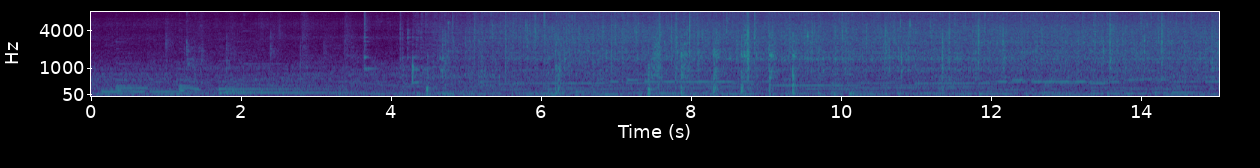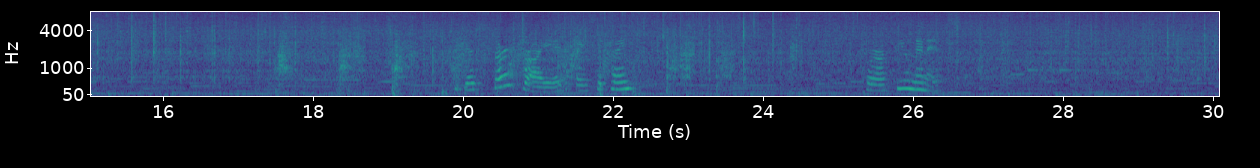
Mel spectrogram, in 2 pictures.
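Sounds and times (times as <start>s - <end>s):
chives sizzling in hot oil: 4.1s - 30.0s
spatula stirring in pan: 6.0s - 10.2s, 16.6s - 27.4s.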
